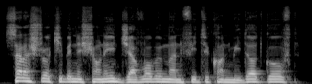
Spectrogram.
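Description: Brief: male audiobook narrator, measured and even, dry close sound. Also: medium pitch, dry recording.

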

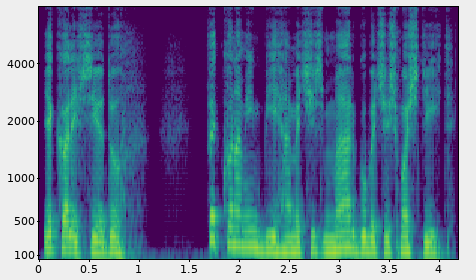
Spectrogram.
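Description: A man's voice: a little high, no room sound, lightly acted. A cocky, wisecracking editor, played by a man, tosses off lines in a breezy, joking way. The sound is close and dry, like a studio radio play. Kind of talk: radio drama acting.

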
